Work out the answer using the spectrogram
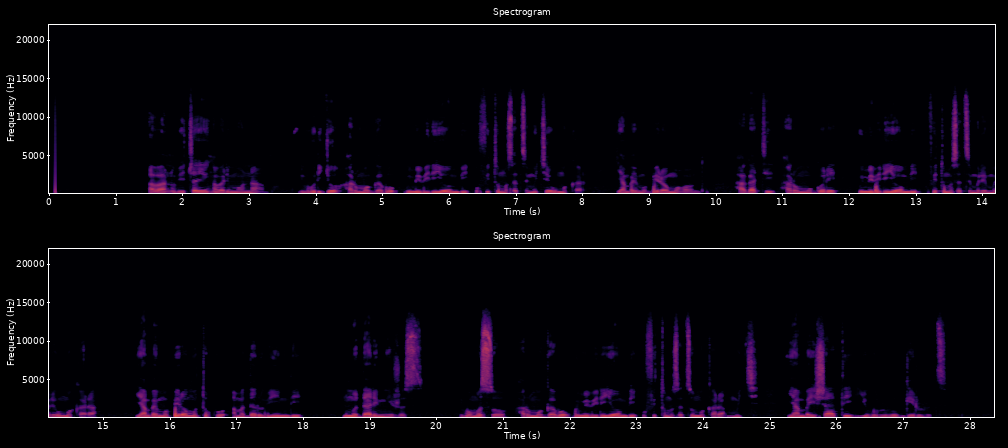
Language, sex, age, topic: Kinyarwanda, male, 25-35, government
